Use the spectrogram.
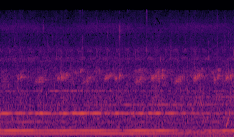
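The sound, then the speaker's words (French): A dense chorus of frogs croaking by a lake at night in steady, overlapping pulses, with a continuous low hum of night ambience underneath and no voices. “Peut-être que des oiseaux, des criquets ou des grenouilles se trouvent actuellement derrière le rivage.”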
